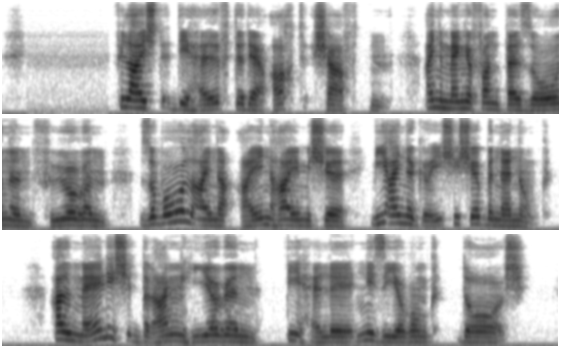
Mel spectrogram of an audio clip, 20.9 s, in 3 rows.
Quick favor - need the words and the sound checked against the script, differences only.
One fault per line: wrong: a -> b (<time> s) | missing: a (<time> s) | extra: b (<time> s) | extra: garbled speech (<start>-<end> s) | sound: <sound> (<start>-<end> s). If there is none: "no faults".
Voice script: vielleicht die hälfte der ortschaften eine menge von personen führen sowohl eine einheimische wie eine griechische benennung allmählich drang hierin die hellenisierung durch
no faults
